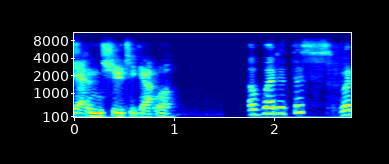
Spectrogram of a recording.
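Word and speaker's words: Ncuti Gatwa: and then said no his mom rang him up said oh it's unshy yeah so he's been saying his name wrong as of we but his name is and shoy gatwa and where did this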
